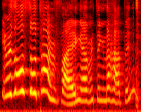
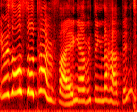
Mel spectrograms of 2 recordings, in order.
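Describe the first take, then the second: First: It is read in a Cockney accent. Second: It is read in a Cockney accent.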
